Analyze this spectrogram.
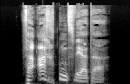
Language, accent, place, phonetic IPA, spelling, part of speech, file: German, Germany, Berlin, [fɛɐ̯ˈʔaxtn̩sˌveːɐ̯tɐ], verachtenswerter, adjective, De-verachtenswerter.ogg
- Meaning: 1. comparative degree of verachtenswert 2. inflection of verachtenswert: strong/mixed nominative masculine singular 3. inflection of verachtenswert: strong genitive/dative feminine singular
